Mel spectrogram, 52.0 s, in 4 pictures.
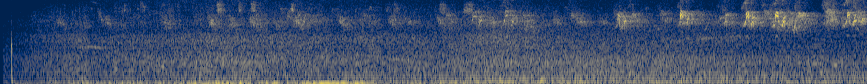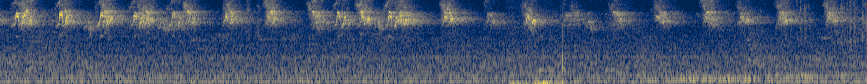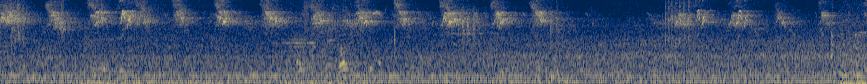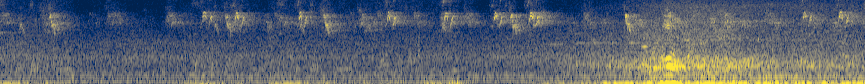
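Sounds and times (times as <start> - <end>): low bump: 47.0 - 51.9.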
